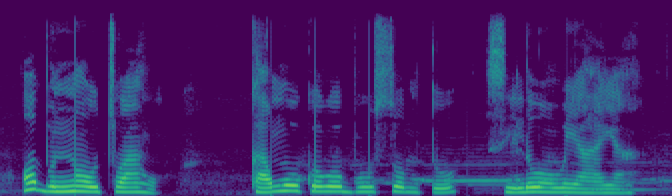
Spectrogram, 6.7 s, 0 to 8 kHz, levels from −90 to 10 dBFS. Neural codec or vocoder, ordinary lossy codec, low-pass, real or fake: none; none; 7.2 kHz; real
